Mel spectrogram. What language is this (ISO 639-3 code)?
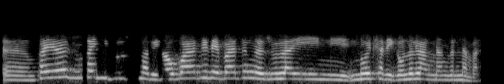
brx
